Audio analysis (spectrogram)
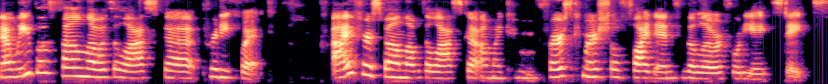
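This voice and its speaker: Against a quiet background, a woman with a Texan accent speaks fairly quickly in a high voice with ordinary pitch variation. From Texas. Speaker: cruise tour director. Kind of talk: sales presentation. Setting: Zoom webinar.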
